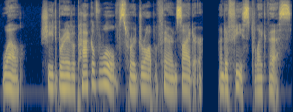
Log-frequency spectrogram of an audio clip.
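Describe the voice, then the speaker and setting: A woman's voice: extremely low pitch, steady tone, measured pace, warm tone, voice pushed down. A woman voicing a good-natured male dinner guest in a storybook, with an easygoing, wistful manner. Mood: fond.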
